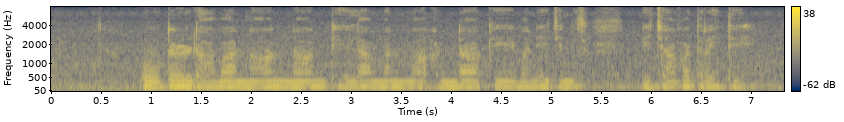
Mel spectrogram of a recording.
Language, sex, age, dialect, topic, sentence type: Chhattisgarhi, male, 56-60, Western/Budati/Khatahi, agriculture, statement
